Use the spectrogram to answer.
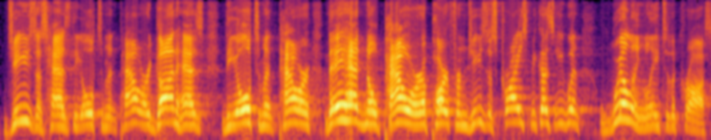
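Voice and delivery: loud, high, emphatic declaration; full-force preaching. Acted. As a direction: hammer home who holds the power.

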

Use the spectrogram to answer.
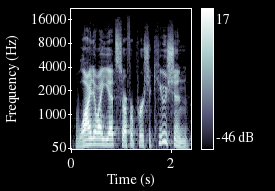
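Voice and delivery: slow, solemn reading of a Bible passage; scripture reading. Acted. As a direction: read the verses measured and weighty, with pauses. Reads scripture before the sermon.

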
